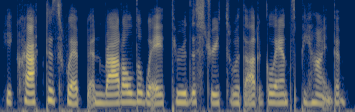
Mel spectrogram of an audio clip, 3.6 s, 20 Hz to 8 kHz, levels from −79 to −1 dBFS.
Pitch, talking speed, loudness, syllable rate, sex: 195 Hz, 255 wpm, -23 LUFS, 6.3 syllables/s, female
